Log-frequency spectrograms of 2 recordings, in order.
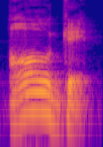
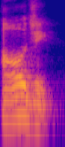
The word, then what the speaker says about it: algae: the pronunciation is different for instance if you think about alga a-l-g-a okay with the meaning of alga of course the plural is supposed to be just as vertebrae um all gay and unfortunately is mispronounced very commonly so as algae okay now this does not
